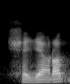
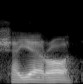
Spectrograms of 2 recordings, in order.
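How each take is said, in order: First: The middle consonant is a j sound. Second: The middle consonant is a y sound. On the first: This is the standard form. "karena jim dirubah menjadi ya" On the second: This is the dialect form. "karena jim dirubah menjadi ya"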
